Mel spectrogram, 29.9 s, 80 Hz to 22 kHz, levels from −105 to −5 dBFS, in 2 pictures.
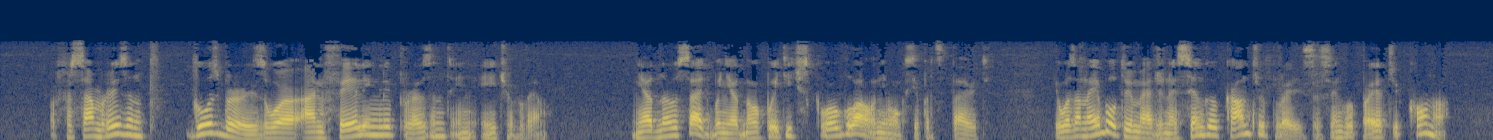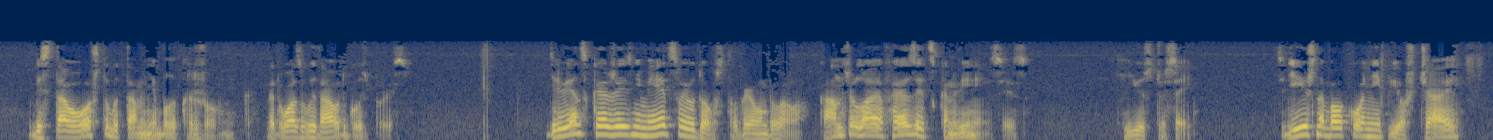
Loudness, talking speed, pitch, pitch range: -27 LUFS, 140 wpm, 160 Hz, 120-190 Hz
